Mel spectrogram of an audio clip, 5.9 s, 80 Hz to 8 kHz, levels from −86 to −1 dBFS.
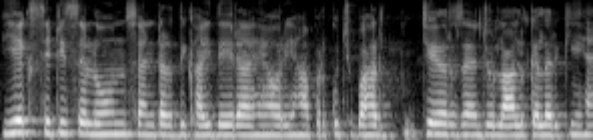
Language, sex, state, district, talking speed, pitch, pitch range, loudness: Hindi, female, Himachal Pradesh, Shimla, 210 wpm, 210 Hz, 205-220 Hz, -18 LUFS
